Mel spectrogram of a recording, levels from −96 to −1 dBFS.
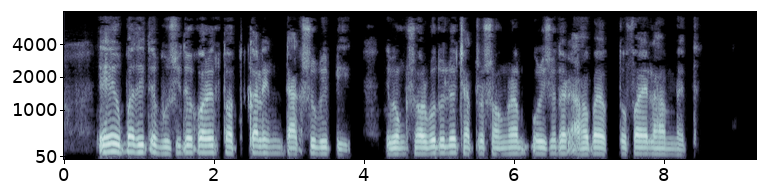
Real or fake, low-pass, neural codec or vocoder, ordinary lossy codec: real; 7.2 kHz; none; MP3, 48 kbps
